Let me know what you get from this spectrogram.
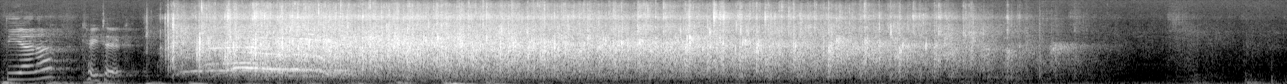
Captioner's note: applause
